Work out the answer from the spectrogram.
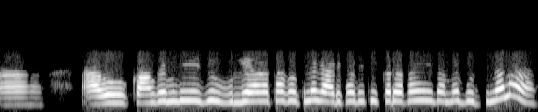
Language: Odia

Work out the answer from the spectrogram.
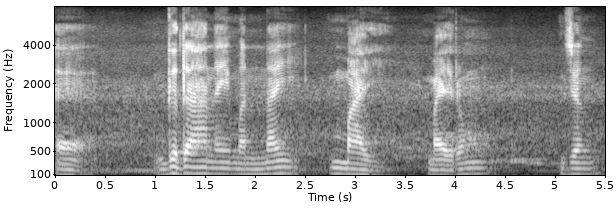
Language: Bodo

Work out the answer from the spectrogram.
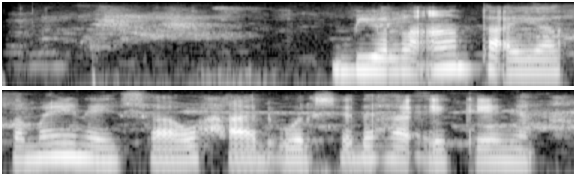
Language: Somali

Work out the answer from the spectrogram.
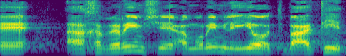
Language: Hebrew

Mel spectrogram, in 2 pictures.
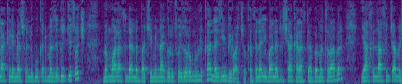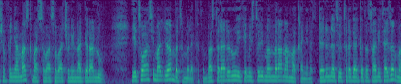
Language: Amharic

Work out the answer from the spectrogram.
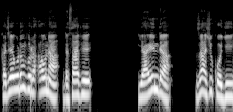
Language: Hausa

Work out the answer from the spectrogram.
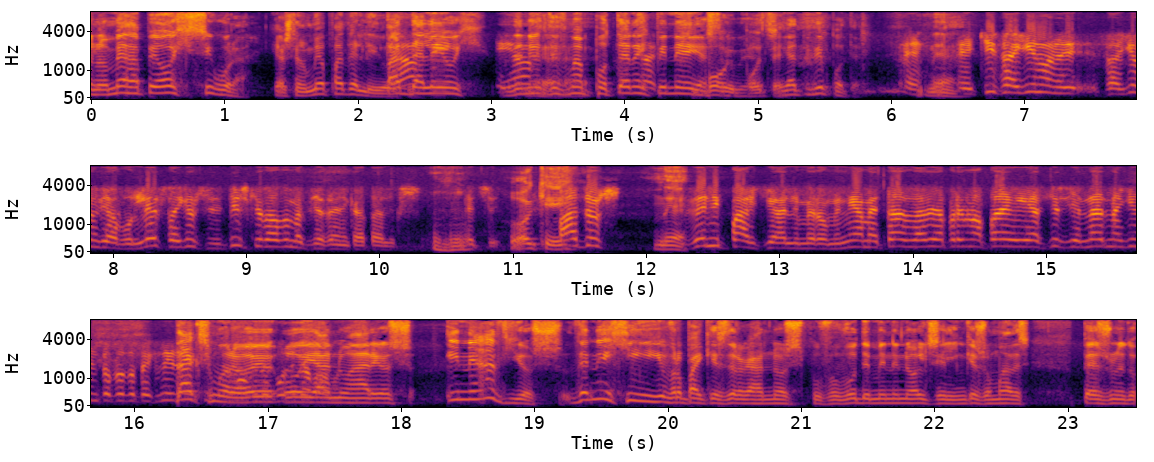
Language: Greek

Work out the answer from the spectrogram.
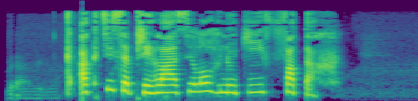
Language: Czech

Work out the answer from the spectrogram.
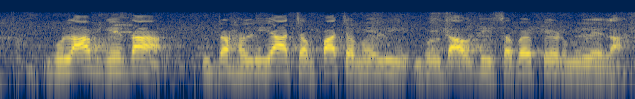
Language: Bhojpuri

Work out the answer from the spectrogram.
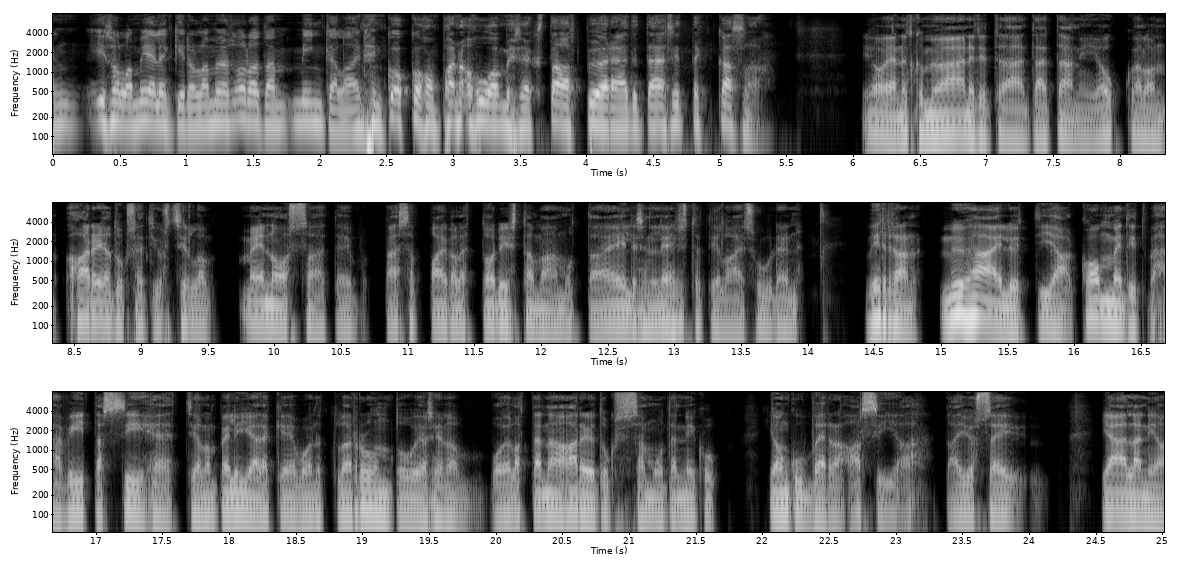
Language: Finnish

